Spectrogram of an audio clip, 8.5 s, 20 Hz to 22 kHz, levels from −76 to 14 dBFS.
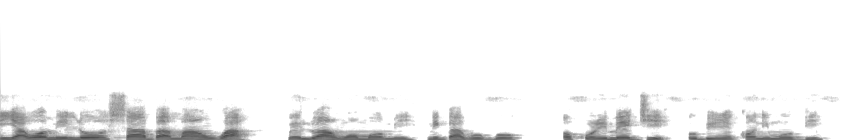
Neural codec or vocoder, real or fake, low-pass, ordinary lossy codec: none; real; 7.2 kHz; Opus, 32 kbps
